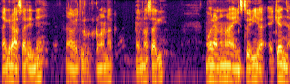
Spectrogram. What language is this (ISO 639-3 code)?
mas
